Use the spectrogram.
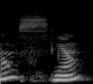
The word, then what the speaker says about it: ancien: C'est pas E-I-N, c'est I-E-N. Donc, on prononce ien. C'est comme le mot pharmacien.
